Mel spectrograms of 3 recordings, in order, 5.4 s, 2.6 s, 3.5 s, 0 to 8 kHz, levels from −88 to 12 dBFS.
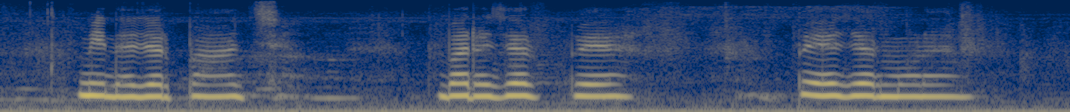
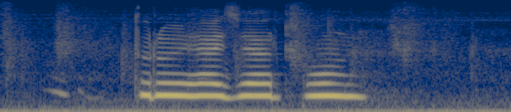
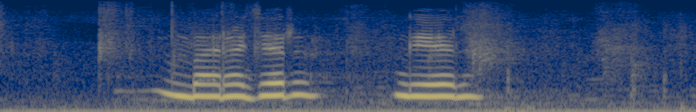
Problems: none marked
